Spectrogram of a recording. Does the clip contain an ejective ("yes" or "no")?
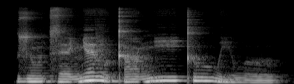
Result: yes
